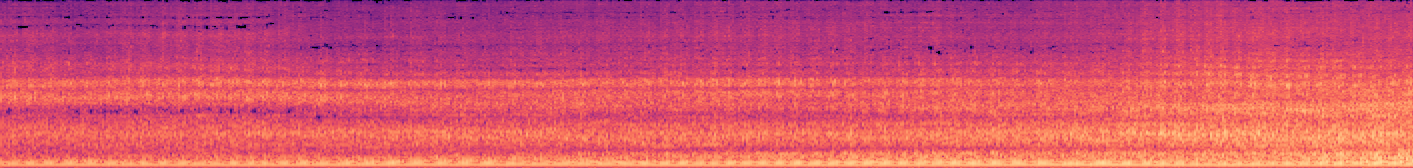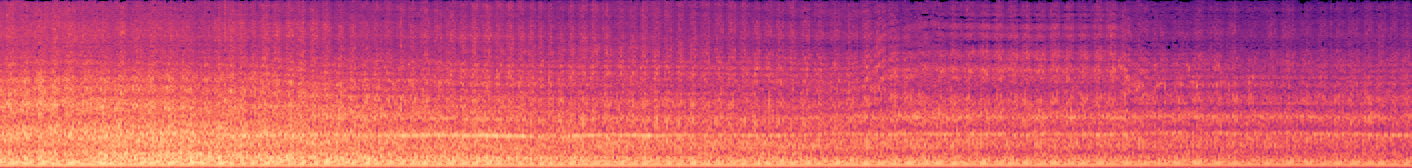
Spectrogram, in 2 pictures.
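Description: Tractor's diesel engine running steadily, growing louder toward the middle and then fading again.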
